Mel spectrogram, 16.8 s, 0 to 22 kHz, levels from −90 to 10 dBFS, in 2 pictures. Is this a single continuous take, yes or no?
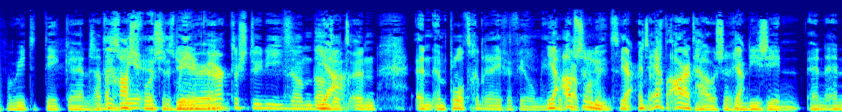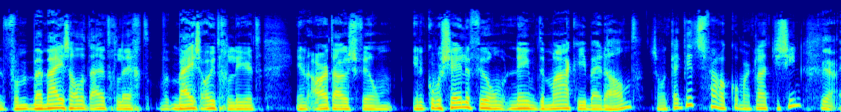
yes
